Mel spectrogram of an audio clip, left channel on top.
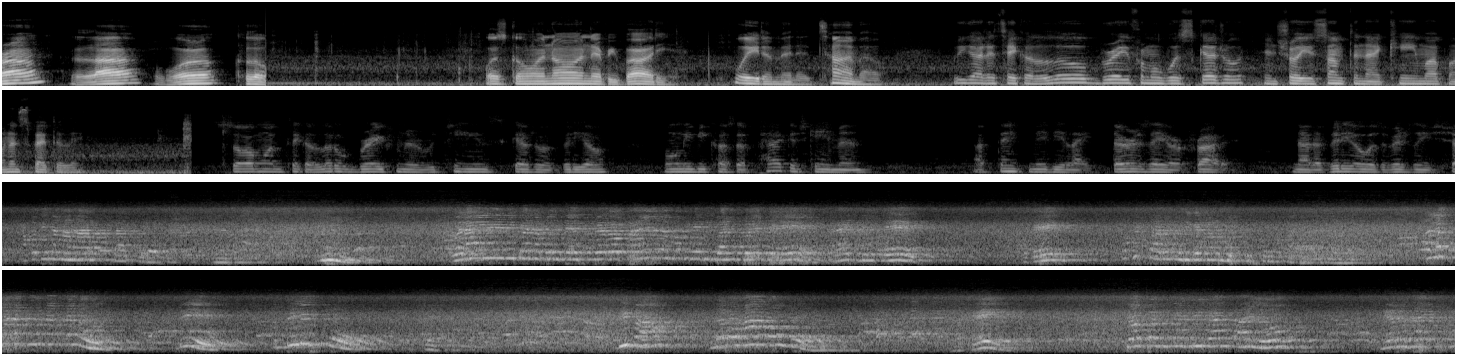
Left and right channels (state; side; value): different; both; correlation 0.00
